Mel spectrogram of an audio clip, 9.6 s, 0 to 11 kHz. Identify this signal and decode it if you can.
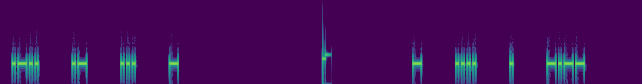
Morse code, heard as a keyed tone, about 28 wpm, spaced as for 13 wpm, 700 Hz. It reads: LAST THEY
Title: 4x Character Spacing - Top 500 Words - 28wpm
